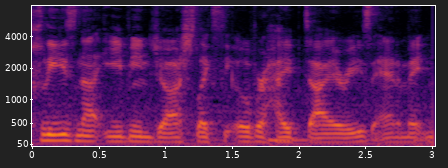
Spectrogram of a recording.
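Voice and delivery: ordinary delivery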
